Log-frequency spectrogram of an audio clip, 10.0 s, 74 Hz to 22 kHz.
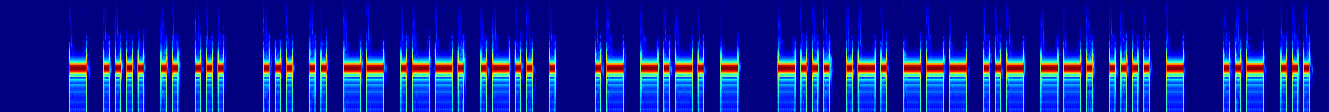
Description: Morse code, heard as a keyed tone, about 28 wpm, 700 Hz. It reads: THIS SIMPLE ACT BROUGHT US
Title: Sentences from Top 1500 Words 28wpm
